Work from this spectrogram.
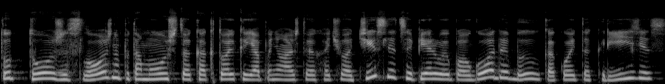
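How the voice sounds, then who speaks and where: A woman's fairly high voice with ordinary pitch variation at a moderate pace, dry and close with no echo, in a very clean recording with a silent background. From Ulyanovsk, Russia. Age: 20s. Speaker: podcast co-host, university student. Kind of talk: casual chat.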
